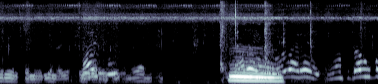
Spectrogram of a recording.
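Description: A steady, high-pitched trill from a chorus of insects, with men's voices talking over it; one voice is much louder for about a second, three and a half seconds in.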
